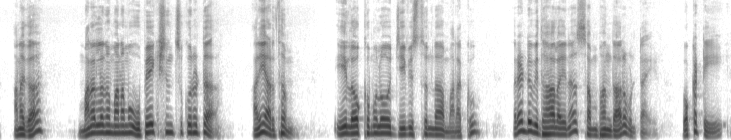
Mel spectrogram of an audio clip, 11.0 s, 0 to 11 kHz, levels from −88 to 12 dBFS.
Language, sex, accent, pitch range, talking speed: Telugu, male, native, 140-195 Hz, 80 wpm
